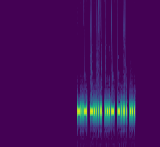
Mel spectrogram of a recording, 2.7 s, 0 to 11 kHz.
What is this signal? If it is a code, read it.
Morse code, heard as a keyed tone, about 65 wpm, 700 Hz. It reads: K6VBS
